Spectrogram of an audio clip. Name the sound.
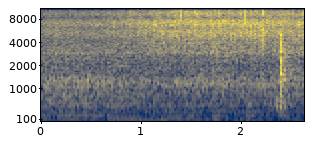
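mushrooms sizzling as they caramelize in a pan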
